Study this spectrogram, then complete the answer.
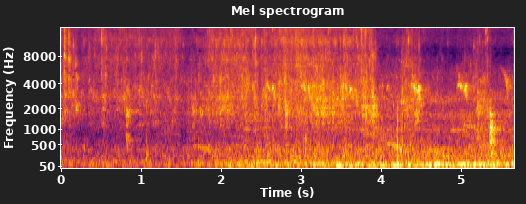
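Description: Water pours steadily into a bucket for paydirt panning, a continuous splashing rush that builds slightly louder over several seconds with no voices.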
